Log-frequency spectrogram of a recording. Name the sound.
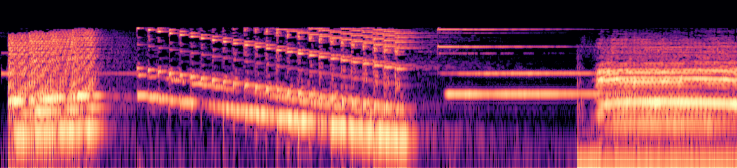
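sheep bleating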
